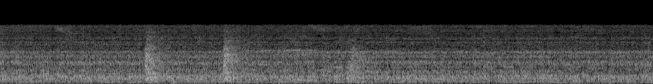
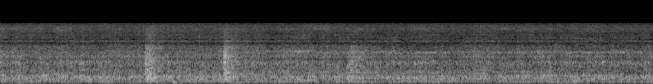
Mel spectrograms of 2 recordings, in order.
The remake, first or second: second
